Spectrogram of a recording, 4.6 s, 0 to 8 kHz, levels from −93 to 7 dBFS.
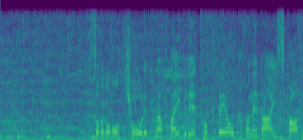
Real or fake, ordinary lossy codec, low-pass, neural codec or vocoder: fake; none; 7.2 kHz; codec, 16 kHz, 4 kbps, FreqCodec, larger model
